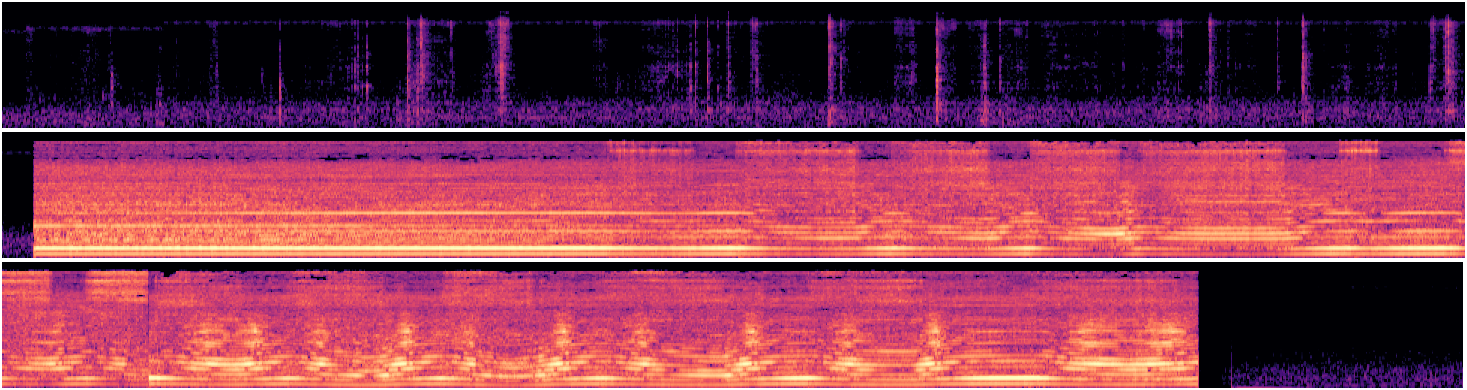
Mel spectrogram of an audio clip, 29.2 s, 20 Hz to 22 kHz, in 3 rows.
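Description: Homemade bench grinder's 250 W, 12-volt permanent-magnet DC motor, starting abruptly about ten seconds in with a steady whine. From about fourteen seconds a metal strip is held to the grinding wheel, and the whine repeatedly sags and recovers in pitch as the load drags the motor down, with a grinding hiss over it. It cuts off suddenly near the end; before it starts there are only faint handling clicks.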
